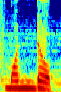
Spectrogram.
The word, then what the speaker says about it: มณฑป: ว่า บัณฑิต นะ คะ มณฑป อ่าน ว่า มณฑป หมาย ถึง สถาปัตยกรรม อย่าง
